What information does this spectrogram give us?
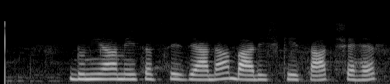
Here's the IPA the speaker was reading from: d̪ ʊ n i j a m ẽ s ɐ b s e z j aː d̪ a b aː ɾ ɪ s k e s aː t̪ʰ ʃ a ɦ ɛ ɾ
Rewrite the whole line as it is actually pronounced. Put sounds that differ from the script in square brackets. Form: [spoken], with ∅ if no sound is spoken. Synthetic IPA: d̪ ʊ n i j a m ẽ s ɐ b s e z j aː d̪ a b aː ɾ ɪ [ʃ] k e s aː t̪ʰ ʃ [ɛ] ɦ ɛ ɾ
